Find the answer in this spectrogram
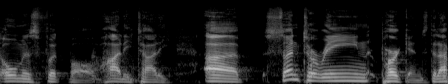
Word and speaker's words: Suntarine Perkins: Suntarine Perkins. Did I pronounce Yeah, that correctly?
